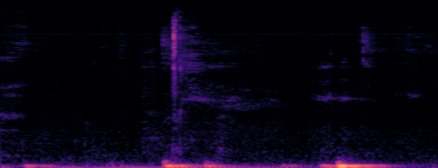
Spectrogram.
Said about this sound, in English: I still hear pages turning, so I should let everybody find it.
